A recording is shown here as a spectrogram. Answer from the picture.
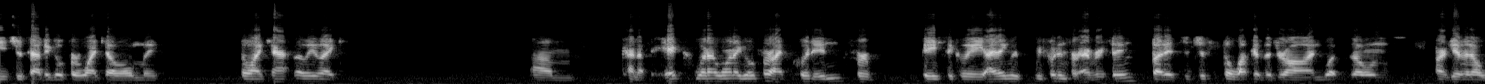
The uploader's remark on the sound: Is joined in the studio. The guys are joined by phone in guest.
